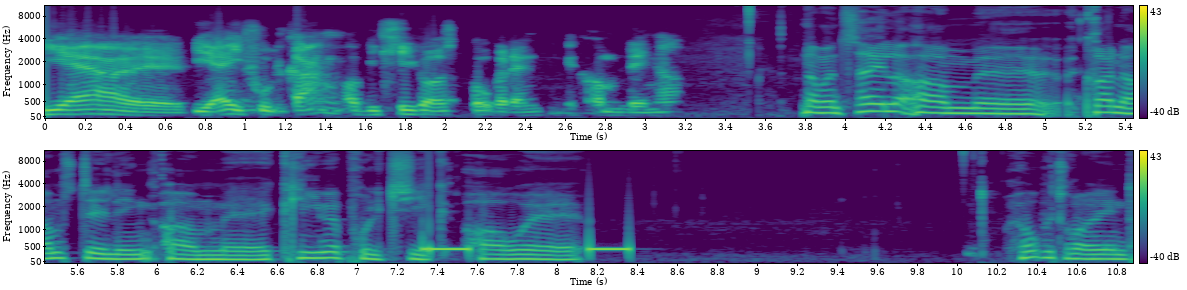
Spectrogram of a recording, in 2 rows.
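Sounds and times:
speech: 0.0s - 8.2s, 10.3s - 10.8s
short loud electronic telephone tone: 7.3s - 7.6s, 8.2s - 8.4s.

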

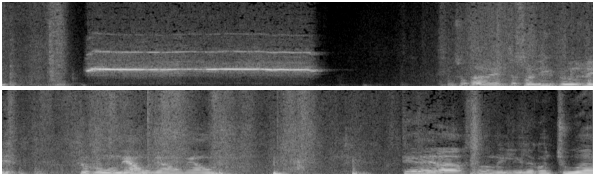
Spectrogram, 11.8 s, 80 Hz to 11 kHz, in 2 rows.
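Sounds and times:
person whistling a long high note to call a cat: 0.8s - 3.4s
speech: 4.6s - 8.3s, 9.9s - 11.8s.

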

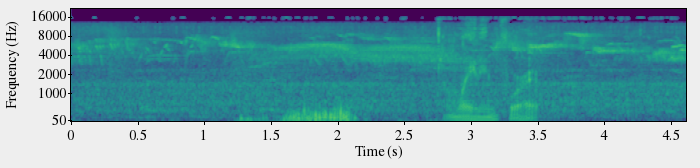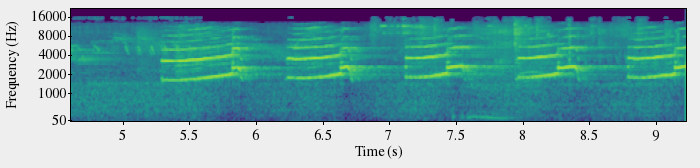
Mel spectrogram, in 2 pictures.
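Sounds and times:
speech: 2.9s - 3.7s
bald eagle calling in thin high chirping beeps: 5.3s - 9.2s.

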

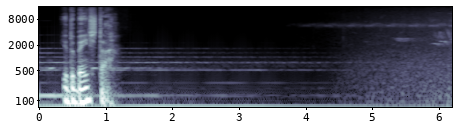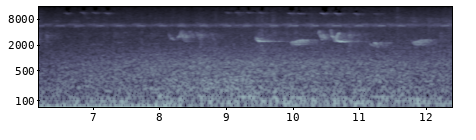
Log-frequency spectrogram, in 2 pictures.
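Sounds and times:
brief low drone: 0.0s - 8.3s
speech: 0.4s - 1.2s
high insect buzz in a forest canopy in Brazil: 4.2s - 12.3s
dense rustling hiss in a forest canopy: 4.6s - 12.3s.

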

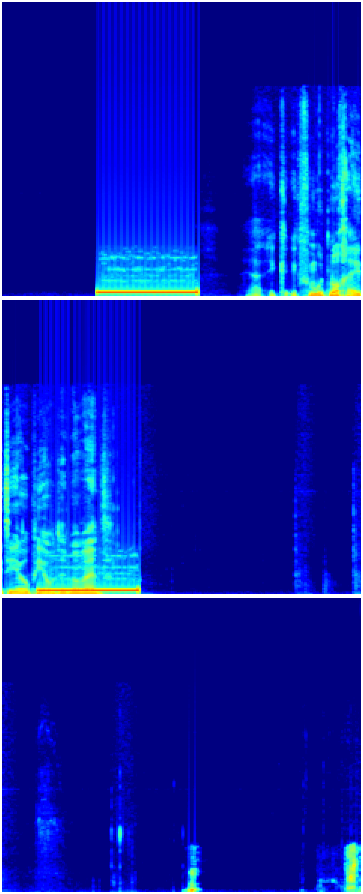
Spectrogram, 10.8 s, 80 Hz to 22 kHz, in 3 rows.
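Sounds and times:
steady telephone line tone while placing a call: 1.0s - 2.0s, 4.0s - 5.0s
speech: 2.5s - 4.8s.

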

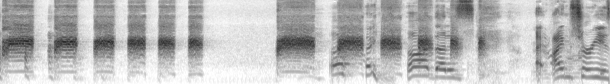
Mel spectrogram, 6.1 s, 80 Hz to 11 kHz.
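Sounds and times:
duck call imitating an angry duck with harsh raspy quacks: 0.0s - 2.1s, 2.8s - 5.0s
speech: 4.4s - 6.0s.

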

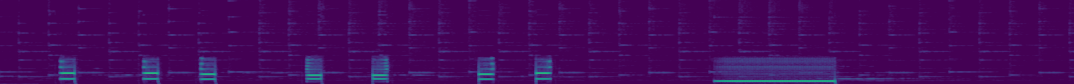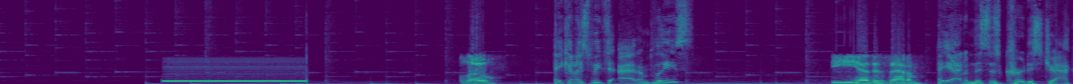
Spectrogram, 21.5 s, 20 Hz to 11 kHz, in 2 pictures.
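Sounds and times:
crisp touch-tone beeps of a phone number being dialed: 0.6s - 0.8s, 1.4s - 2.2s, 3.1s - 3.9s, 12.4s - 13.8s
long loud telephone ringing tones: 7.2s - 8.4s, 12.4s - 13.8s
speech: 16.4s - 17.7s, 19.1s - 21.4s.

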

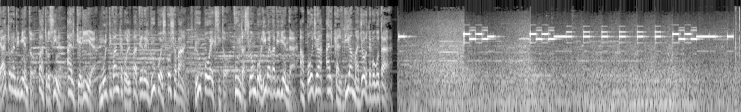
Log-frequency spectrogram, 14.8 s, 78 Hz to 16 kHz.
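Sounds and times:
speech: 0.0s - 8.0s
mobile phone ringtone with warbling electronic melody: 9.3s - 14.7s.

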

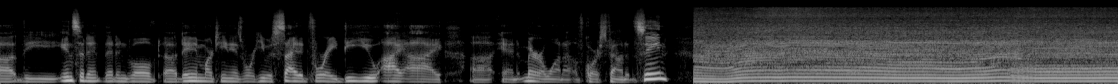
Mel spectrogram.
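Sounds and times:
speech: 0.0s - 8.6s
chainsaw engine droning and revving: 6.9s - 11.1s.

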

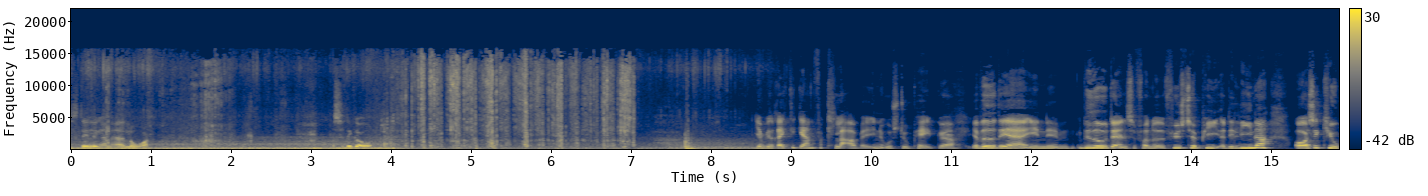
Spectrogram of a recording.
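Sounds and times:
scraping ice off a car windshield: 0.0s - 8.8s
speech: 0.1s - 1.2s, 3.4s - 4.1s, 8.6s - 15.8s.

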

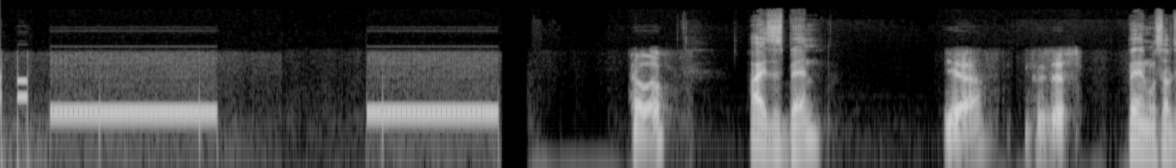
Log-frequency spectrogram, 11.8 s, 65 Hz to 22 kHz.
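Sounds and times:
telephone dial tone: 0.2s - 2.2s, 3.7s - 5.0s
speech: 6.3s - 6.7s, 7.5s - 8.3s, 9.5s - 11.7s.

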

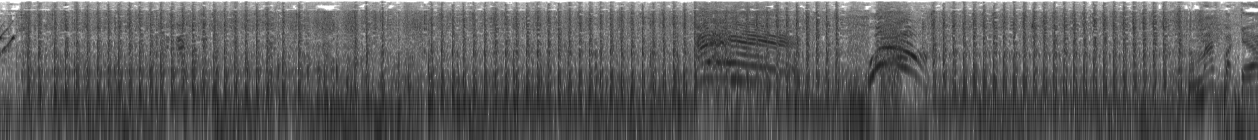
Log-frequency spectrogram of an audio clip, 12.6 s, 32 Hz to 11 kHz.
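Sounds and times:
7.62 caliber gas-operated automatic machine gun firing long rapid bursts: 0.0s - 12.2s
people shouting: 6.8s - 9.4s.

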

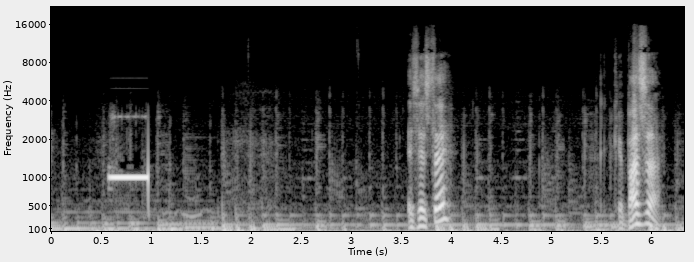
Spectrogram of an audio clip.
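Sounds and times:
electronic ringing tone of a call to a mobile phone: 0.6s - 1.0s
speech: 3.6s - 4.2s, 5.7s - 6.2s.

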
